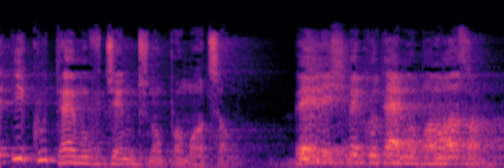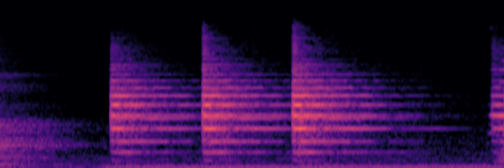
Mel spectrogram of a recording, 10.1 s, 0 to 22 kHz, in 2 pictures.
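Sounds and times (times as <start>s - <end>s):
speech: 0.0s - 5.0s
hammer striking a large broken church bell during repair: 6.2s - 10.0s.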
